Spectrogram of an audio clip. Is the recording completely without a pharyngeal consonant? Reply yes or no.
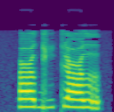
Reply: no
